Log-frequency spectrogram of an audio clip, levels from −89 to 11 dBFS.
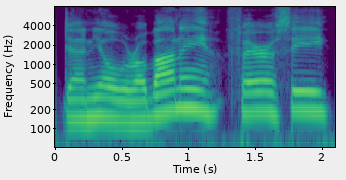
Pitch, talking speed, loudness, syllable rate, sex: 170 Hz, 85 wpm, -16 LUFS, 4.0 syllables/s, male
